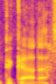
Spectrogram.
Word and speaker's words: piccata: Yeah, you're going to be eating pizza rolls and chicken pitaya. – It's pronounced chicken piccata.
